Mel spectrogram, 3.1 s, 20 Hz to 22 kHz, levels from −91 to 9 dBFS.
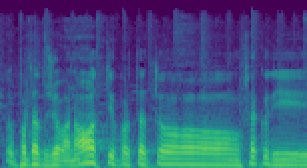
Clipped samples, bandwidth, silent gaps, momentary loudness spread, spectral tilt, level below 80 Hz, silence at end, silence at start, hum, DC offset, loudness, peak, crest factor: under 0.1%; 15 kHz; none; 6 LU; -9 dB/octave; -42 dBFS; 0 s; 0.05 s; none; under 0.1%; -16 LUFS; 0 dBFS; 16 dB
